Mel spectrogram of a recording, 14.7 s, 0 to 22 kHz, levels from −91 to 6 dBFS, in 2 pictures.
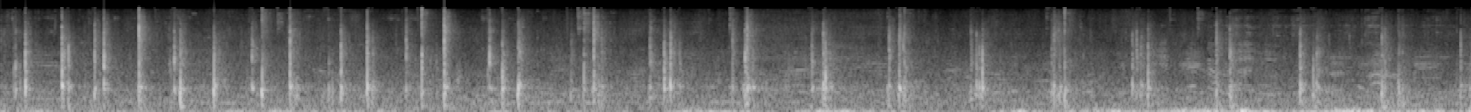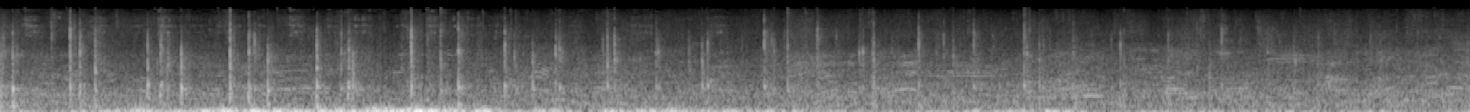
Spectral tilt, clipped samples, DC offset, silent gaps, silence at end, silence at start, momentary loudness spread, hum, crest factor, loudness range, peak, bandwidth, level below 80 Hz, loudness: -3.5 dB/octave; under 0.1%; under 0.1%; none; 0 s; 0 s; 12 LU; none; 22 dB; 8 LU; 0 dBFS; 17 kHz; -24 dBFS; -26 LUFS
